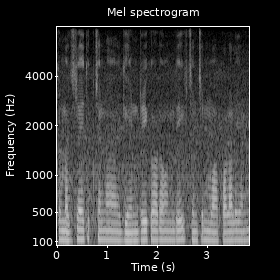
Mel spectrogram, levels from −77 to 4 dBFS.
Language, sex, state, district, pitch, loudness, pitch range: Telugu, male, Andhra Pradesh, Visakhapatnam, 120 Hz, -18 LUFS, 115-125 Hz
